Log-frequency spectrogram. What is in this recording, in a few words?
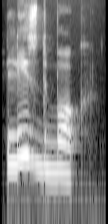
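"лист бок", Komi, female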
